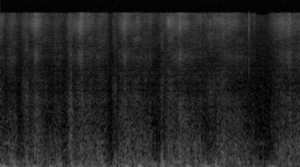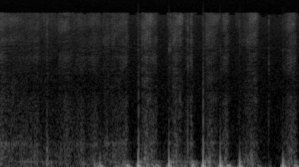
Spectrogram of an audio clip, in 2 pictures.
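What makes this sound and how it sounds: Long nails scratch and pinch a grey and black synthetic-fur microphone windscreen, making a deep, muffled rustling rumble. The steady scratching in the first four seconds gives way to sharper, louder thumping bursts toward the end, all low and dull with no brightness.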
